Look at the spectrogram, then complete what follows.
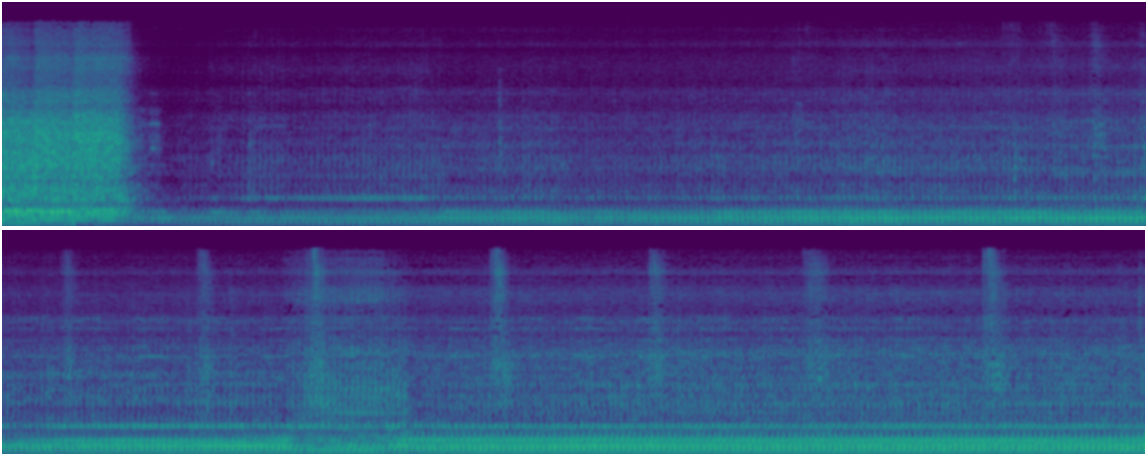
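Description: Diesel engine of a block-making machine running steadily, slowly growing louder. A louder, noisy rattle cuts off suddenly about a second and a half in, and in the second half a shovel scrapes on the concrete floor about every two seconds.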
